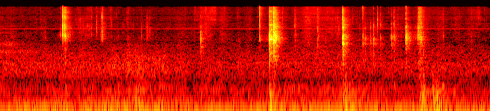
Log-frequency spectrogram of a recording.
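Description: Scattered small clicks and taps of a hand tool and gloved fingers working the old rubber dust covers off a brake caliper, the sharpest click about two-thirds of the way through.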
